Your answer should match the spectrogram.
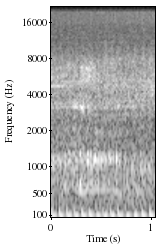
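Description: A Hero 125cc motorcycle engine idles in a quick, even putter, low and steady at close range with no other sounds.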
